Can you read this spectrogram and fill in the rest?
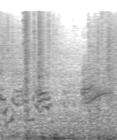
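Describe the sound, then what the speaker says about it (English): Sci-fi gunfire from a firefight in Starfield, a dense burst of several shots close together over a low rumble, loud and continuous through a short battle moment. "Stop shooting."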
